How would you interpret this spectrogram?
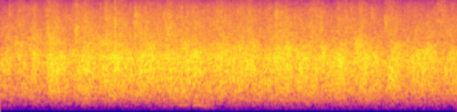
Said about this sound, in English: I just want to pause for a second. I don't mind people clapping and cheering, but we don't want people blurting out accusations or any kind of attacks on the candidates.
